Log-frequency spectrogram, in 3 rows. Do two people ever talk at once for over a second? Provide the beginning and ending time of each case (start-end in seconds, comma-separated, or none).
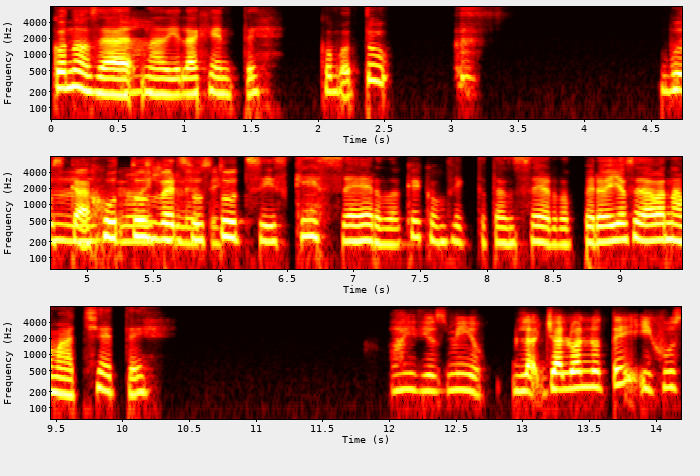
4.6-6.1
